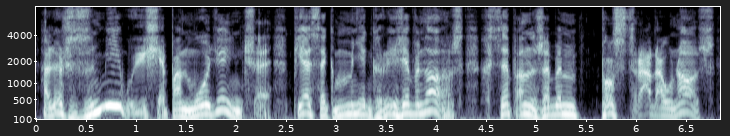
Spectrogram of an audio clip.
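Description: A man voicing a panicky middle-aged gentleman who pleads in a flustered way. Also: on the high side, sing-song, takes it slowly, breathy edge, no echo, clean studio sound, pitched above the performer's own voice, heavily acted. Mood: pleading.

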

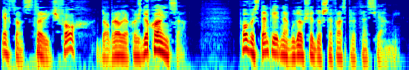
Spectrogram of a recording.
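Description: Husky man reading funny anecdotes. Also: fairly low pitch, moderate pace, no room sound, studio quality. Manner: lively storytelling delivery. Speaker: narrator.

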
